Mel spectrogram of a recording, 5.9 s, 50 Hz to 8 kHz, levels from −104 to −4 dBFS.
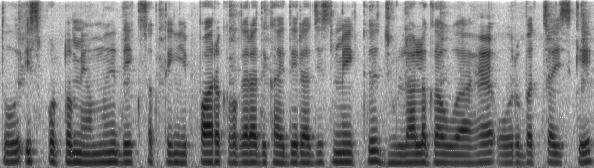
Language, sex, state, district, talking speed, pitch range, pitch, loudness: Hindi, female, Haryana, Jhajjar, 240 wpm, 155-165 Hz, 155 Hz, -19 LUFS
